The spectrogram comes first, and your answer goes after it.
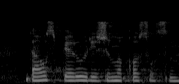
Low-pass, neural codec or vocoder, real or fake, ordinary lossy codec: none; codec, 16 kHz, 16 kbps, FunCodec, trained on Chinese and English, 50 frames a second; fake; none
